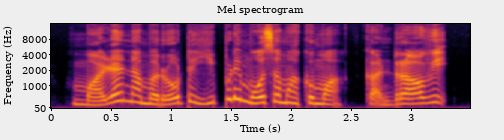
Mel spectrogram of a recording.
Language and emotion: Tamil, disgusted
